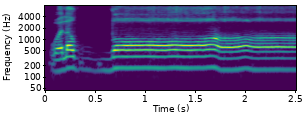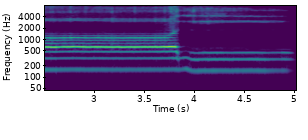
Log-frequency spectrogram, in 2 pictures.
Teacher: Jadi kita ada penekanan pada huruf lam, tapi tidak tertahan lama lah. Tak ada dallin, dia tak tertahan lama. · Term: tasydid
